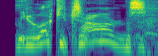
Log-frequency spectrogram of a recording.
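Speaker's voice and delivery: poor put-on Scottish accent. Trying a Scottish accent one more time after failed attempts, bad Scottish accent. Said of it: "I didn't get any better".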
